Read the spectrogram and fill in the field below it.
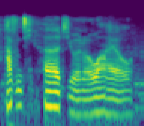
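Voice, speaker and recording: A man's voice: low voice, a little slow, crowd noise. A man hosting a casual group video hangout, teasing and laughing often. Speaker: hangout host. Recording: dull lo-fi call audio with faint noise.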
